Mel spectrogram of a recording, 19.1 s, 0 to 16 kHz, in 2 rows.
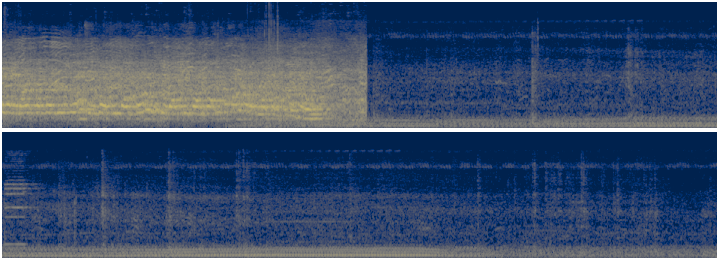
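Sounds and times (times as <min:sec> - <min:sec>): vehicle engine humming: 0:00.0 - 0:19.0
short horn toot: 0:09.5 - 0:10.1.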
